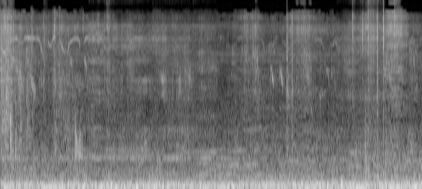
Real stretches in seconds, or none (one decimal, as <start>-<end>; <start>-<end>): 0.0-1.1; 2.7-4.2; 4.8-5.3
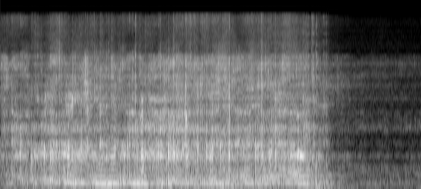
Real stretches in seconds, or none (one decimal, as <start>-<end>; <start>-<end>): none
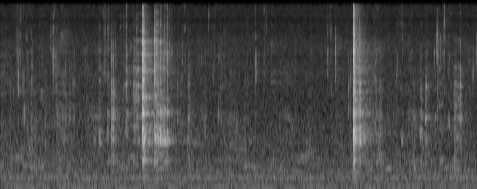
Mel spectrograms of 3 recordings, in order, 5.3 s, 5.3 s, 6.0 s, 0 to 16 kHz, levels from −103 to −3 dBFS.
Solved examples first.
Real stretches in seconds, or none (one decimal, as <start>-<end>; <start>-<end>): 0.0-6.0

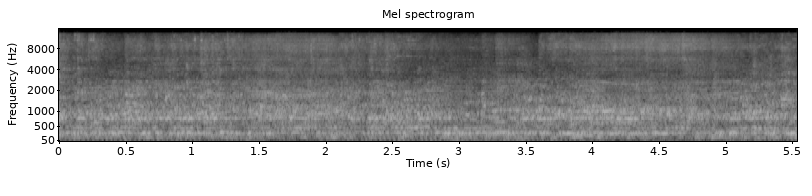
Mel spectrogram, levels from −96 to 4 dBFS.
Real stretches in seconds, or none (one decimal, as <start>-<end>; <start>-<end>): 0.0-1.4; 2.1-2.9; 3.5-3.9; 5.1-5.5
